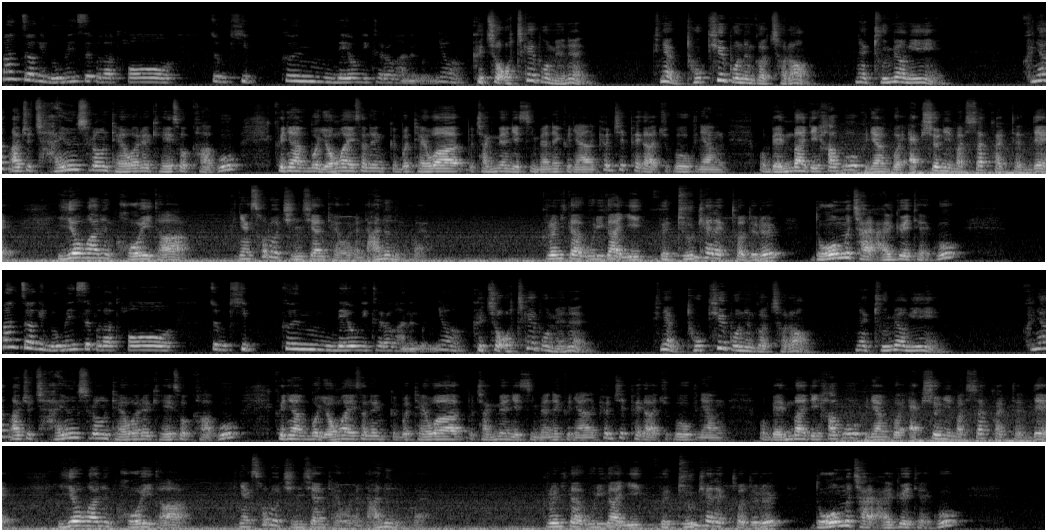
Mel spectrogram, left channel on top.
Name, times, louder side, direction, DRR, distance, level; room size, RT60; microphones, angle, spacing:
voice 1, 0.0-1.7 2.1-2.5 2.8-4.6 26.9-28.0, right 4 dB, 55° right, 0.5 m, -29 dB
voice 2, 4.7-5.9 6.5-8.1 8.5-9.4 10.2-22.8 23.2-25.2 26.3-28.7 29.0-30.4, left 2 dB, 35° left, 0.8 m, -26 dB
sound 1, 18.7-28.6, equal, ahead, 0.5 m, -33 dB
2.8 x 2.1 x 3.6 m
head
